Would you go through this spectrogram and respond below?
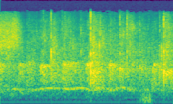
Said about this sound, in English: Why are you clapping the loudest,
